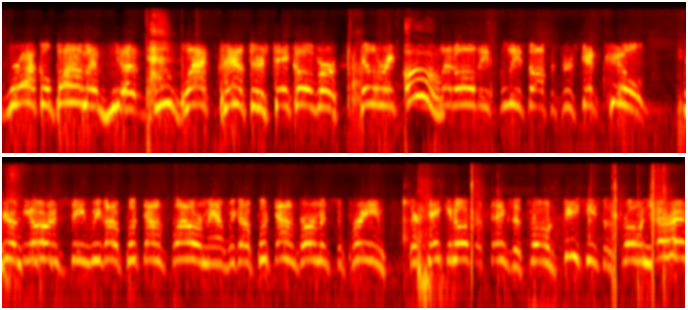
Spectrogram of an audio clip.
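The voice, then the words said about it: Alex Jones impression. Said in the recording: “give me some Alex Jones ... that impression”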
